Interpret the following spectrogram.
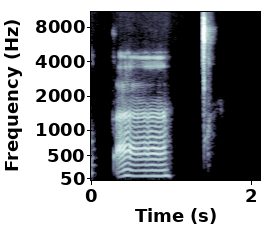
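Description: A man's voice holding a drawn-out hesitation vowel for under a second, then a single short click about a second and a half in.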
